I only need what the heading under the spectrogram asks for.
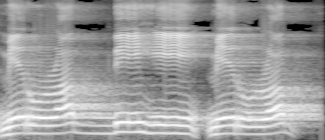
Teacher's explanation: nun mati bertemu dengan ro, idgham bila gunnah. Kita baca idgham artinya masuk ke ro, bila gunnah tidak dengan dengung, dengan tidak didengungkan atau tidak dipanjangkan, langsung ke ro.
